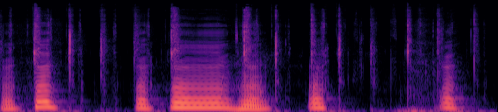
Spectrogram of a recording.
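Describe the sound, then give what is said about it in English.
A voice mimics tap dancing shuffle steps, a shuffle ball change, with quick, crisp mouth clicks and short voiced syllables, including one drawn-out sung note in the middle, fairly loud. The man makes the tap sounds with his mouth without moving his feet. “Well, he's doing this amazing tap. It looks like a shuffleball check.”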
